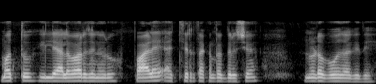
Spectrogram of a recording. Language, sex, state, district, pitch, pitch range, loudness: Kannada, male, Karnataka, Koppal, 160 Hz, 155-165 Hz, -18 LUFS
